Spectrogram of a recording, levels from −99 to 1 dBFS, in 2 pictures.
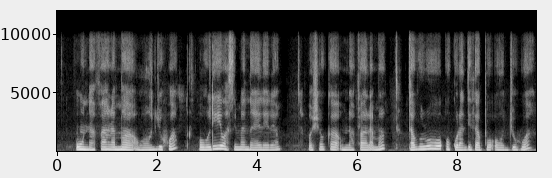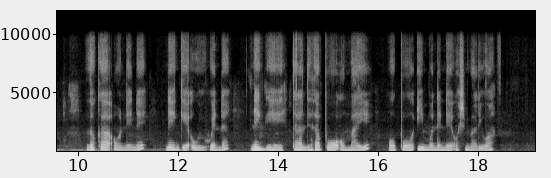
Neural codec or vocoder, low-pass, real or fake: vocoder, 22.05 kHz, 80 mel bands, WaveNeXt; 9.9 kHz; fake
